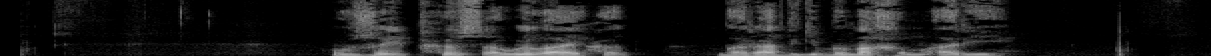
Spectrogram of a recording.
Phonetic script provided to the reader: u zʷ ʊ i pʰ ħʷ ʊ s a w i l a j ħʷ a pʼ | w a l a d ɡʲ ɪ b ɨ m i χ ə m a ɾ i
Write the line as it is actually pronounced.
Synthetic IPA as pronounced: u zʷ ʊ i pʰ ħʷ ʊ s a w i l a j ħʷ a tʼ | b a ɾ a d ɡʲ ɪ b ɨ m a χ ə m a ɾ i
